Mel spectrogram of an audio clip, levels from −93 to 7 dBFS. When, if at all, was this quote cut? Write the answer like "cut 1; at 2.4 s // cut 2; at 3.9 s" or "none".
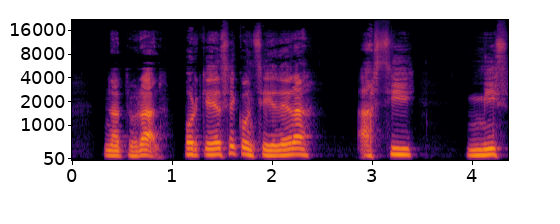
cut 1; at 1.0 s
